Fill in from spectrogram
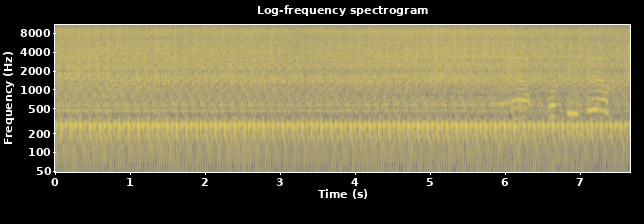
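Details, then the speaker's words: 1991 Toyota pickup with swapped 1.9 L ALH TDI turbo diesel from a 2000 VW Jetta, warm with oil cooler thermostat opening. Steady, even diesel idle clatter with regular beat, no misses or stumbles; running normally. "so yeah this thing runs so now it's just a matter of I'm gonna tidy up all this harness"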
